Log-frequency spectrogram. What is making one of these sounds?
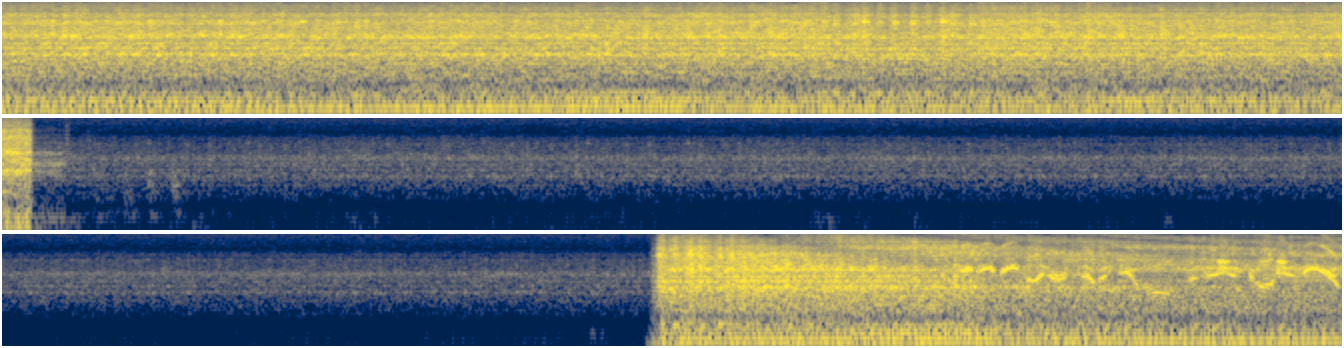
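Twin propeller engines drone loudly and steadily, then sound muffled and far quieter for a while.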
